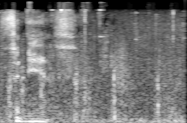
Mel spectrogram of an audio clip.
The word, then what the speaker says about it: FNAF: Is FNAF the term? I'm not aware of the lingo. I'm saying it right? Okay. Okay, FNAF.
